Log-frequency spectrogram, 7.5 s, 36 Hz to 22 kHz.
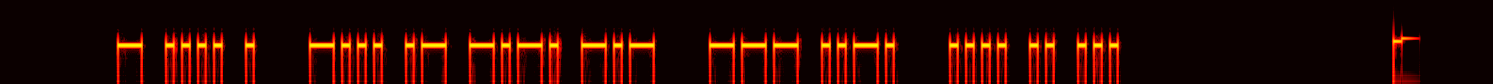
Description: Morse code, heard as a keyed tone, about 30 wpm, 700 Hz. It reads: THE BACK OF HIS
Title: Sets of 4 Words 30wpm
